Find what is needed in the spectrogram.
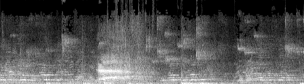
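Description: A basketball being dribbled on a hardwood gym floor during play, with spectators' voices echoing around the gym and a loud shout about two seconds in.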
